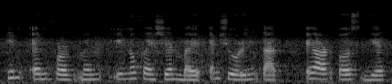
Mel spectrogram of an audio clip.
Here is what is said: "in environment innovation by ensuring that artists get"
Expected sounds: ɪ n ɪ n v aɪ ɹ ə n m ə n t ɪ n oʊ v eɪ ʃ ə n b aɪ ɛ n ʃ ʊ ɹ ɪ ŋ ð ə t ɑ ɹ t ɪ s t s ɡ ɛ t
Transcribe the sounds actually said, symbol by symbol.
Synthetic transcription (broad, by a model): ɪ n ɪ n f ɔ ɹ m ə n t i n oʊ f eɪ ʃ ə n b aɪ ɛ n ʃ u ɹ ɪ ŋ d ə t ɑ ɹ t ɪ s s ɡ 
